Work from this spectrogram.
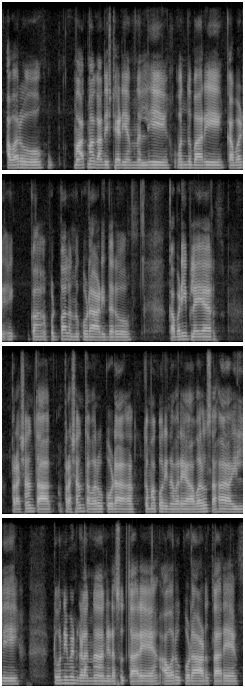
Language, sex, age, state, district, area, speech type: Kannada, male, 18-30, Karnataka, Tumkur, rural, spontaneous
